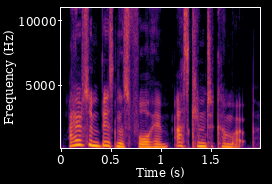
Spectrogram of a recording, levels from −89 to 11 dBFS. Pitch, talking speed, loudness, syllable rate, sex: 250 Hz, 330 wpm, -16 LUFS, 7.4 syllables/s, female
